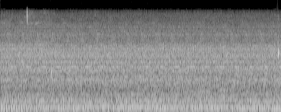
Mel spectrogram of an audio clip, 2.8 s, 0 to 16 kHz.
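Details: BMW F01 740Li twin-turbo petrol V8, warm at about 70 °C idling: low, uneven thrum stumbling irregularly, cylinder misfire from a faulty injector, occurring hot or cold and felt as jerks in gear.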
